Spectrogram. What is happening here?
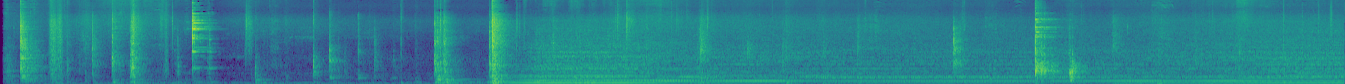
While I am cooking, I want to defrost the chicken so I kept the chicken in the plate and then put it inside the oven and turned ON the microwave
